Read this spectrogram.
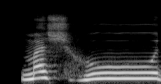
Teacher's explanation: وشاہدوں، و زبر زیادہ نہیں کھینچی جائے گی، مشہود، ہا کو اقصی حلق سے گہرائی کے ساتھ ادا کرنا ہے اور واو مدہ کو ہم 3 الف کے برابر کھینچ دیں گے مد عارض وقفی کی صورت میں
